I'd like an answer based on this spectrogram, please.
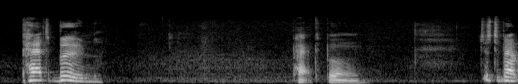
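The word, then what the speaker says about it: Boone: Boon just about right boon with an n b n e Boon Boon Boon Boon Boon yeah Boon yeah not D not boond Boon Bo Boon that's right Pat Boon Pat Boon while CJ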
